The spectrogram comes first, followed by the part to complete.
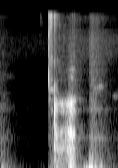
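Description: Soft, faint sounds of a knife cutting through a boiled potato on a plate, starting about a second in, with a second brief sound near the end.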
